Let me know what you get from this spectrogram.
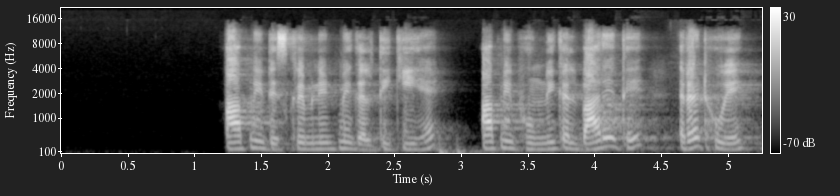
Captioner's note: speaking hindi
